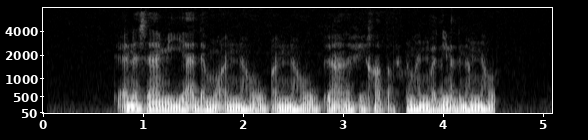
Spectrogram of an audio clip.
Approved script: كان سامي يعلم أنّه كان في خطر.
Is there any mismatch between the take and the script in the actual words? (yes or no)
yes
